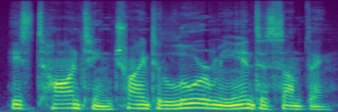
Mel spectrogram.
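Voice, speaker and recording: A man's voice: mid-range voice, moderate pace, darkish tone, dry recording, studio quality, close to an everyday voice. Earnest young fighter pilot, played by a man. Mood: brooding, resolute. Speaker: fighter pilot protagonist and narrator. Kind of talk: video game cutscene narration and dialogue. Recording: music behind the voice.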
